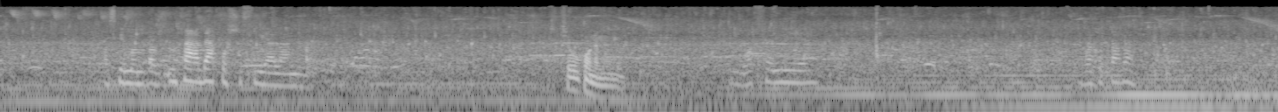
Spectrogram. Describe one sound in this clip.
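A man speaks quietly nearby, outdoors.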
